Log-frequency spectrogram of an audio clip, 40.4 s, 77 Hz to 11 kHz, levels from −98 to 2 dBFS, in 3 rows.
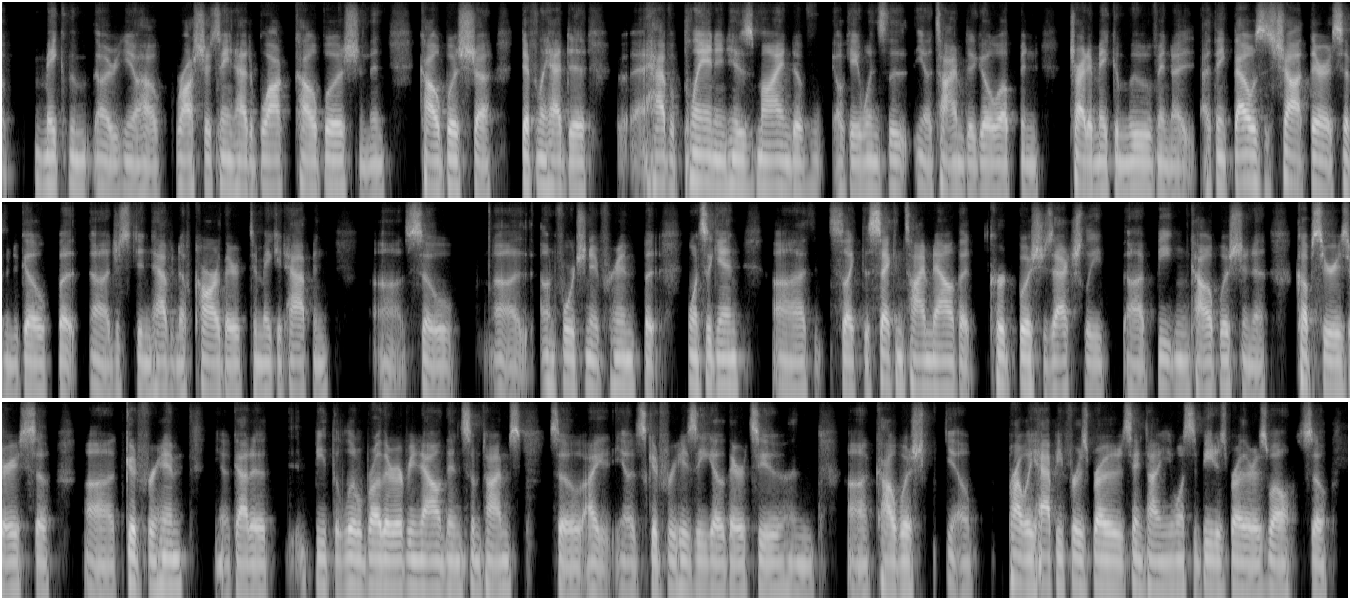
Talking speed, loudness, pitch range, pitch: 225 wpm, -25 LUFS, 95-105 Hz, 100 Hz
